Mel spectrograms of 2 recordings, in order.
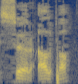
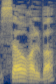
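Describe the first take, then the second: First: The name has a Gaelic pronunciation, like Sir Alpa. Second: The name is read as it is spelled. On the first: The speaker calls it right. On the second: The speaker calls it wrong.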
